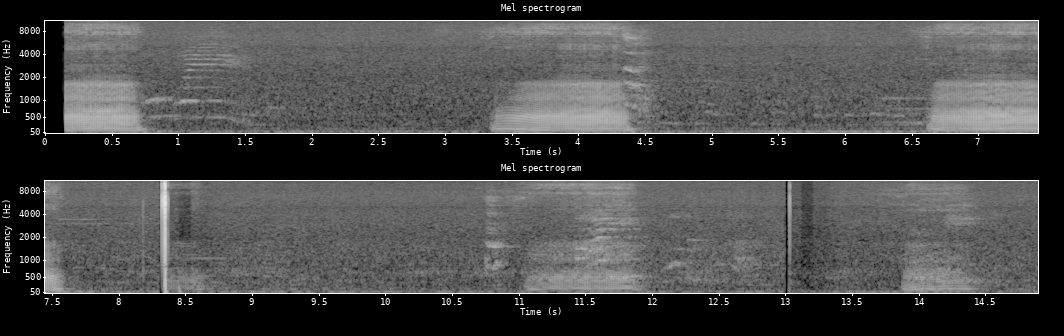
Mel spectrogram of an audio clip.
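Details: Sleeping Lhasa Apso mother: slow, rasping snores in a low wheezy register, one drawn-out breath about every three to four seconds, with a quiet room hum and two sharp clicks between breaths.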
